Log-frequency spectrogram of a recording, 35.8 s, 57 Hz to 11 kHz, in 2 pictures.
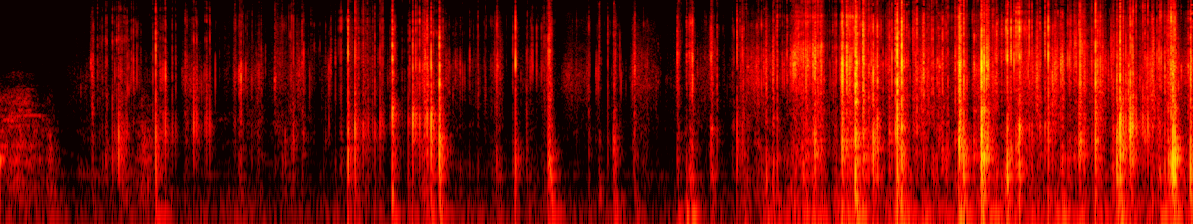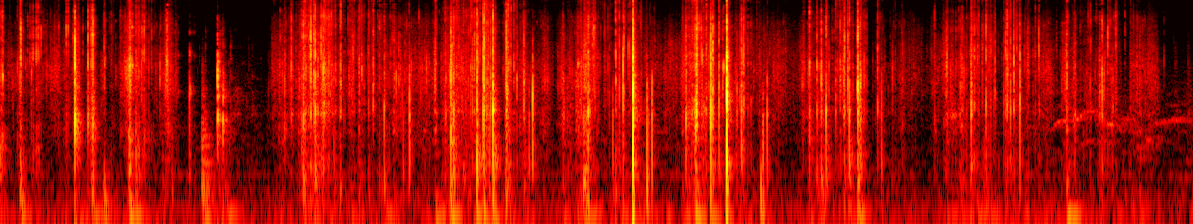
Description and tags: Glass crushed 1
glass pieces broken smashed
glass, smashed, broken, pieces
